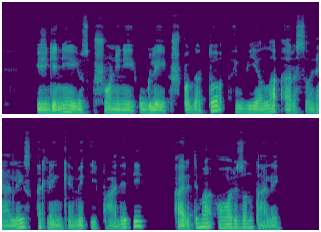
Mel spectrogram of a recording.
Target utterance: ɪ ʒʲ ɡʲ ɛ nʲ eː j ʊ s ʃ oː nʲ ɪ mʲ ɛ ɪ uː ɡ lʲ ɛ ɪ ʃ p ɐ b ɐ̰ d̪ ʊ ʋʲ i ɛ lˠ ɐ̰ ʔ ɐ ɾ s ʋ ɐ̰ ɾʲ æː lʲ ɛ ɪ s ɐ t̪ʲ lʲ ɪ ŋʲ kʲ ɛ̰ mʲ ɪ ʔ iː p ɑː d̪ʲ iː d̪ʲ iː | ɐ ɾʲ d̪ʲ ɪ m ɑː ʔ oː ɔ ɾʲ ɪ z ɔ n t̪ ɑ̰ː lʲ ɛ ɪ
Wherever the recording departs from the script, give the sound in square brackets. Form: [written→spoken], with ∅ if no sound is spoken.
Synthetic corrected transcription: ɪ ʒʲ ɡʲ ɛ nʲ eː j ʊ s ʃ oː nʲ ɪ [mʲ→nʲ] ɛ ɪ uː ɡ lʲ ɛ ɪ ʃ p ɐ [b→ɡ] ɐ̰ [d̪→t̪] ʊ ʋʲ i ɛ lˠ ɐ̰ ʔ ɐ ɾ s ʋ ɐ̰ ɾʲ æː lʲ ɛ ɪ s ɐ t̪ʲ lʲ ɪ ŋʲ kʲ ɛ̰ mʲ ɪ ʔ iː p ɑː d̪ʲ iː [d̪ʲ→t̪ʲ] iː | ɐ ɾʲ [d̪ʲ→t̪ʲ] ɪ m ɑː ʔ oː ɔ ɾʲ ɪ z ɔ n t̪ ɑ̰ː lʲ ɛ ɪ

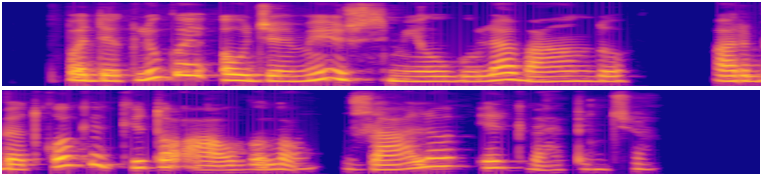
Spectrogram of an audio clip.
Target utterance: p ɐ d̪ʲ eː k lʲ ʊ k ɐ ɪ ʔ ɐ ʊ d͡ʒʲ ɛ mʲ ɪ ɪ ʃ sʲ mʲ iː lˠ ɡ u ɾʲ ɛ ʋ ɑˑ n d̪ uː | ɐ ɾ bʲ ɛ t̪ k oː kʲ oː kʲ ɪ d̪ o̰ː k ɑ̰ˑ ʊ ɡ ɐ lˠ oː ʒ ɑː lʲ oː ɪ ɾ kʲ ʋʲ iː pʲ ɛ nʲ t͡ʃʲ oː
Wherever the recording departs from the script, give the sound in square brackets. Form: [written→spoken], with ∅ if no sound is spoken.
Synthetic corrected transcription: p ɐ d̪ʲ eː k lʲ ʊ k ɐ ɪ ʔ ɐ ʊ d͡ʒʲ ɛ mʲ ɪ ɪ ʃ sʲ mʲ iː lˠ ɡ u [ɾʲ→lʲ] ɛ ʋ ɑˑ n d̪ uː | ɐ ɾ bʲ ɛ t̪ k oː kʲ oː kʲ ɪ [d̪→t̪] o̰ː [k→ʔ] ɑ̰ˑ ʊ ɡ ɐ lˠ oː ʒ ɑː lʲ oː ɪ ɾ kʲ ʋʲ [iː→æː] pʲ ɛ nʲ t͡ʃʲ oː

